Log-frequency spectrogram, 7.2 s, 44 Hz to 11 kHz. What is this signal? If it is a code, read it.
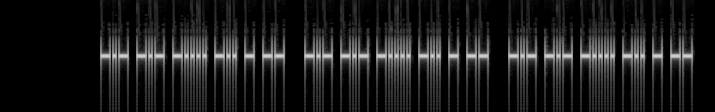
Morse code, heard as a keyed tone, about 40 wpm, 700 Hz. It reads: KK6DTM KK6DTM KK6DTM
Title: USA Call Signs Repeated 3x 40wpm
